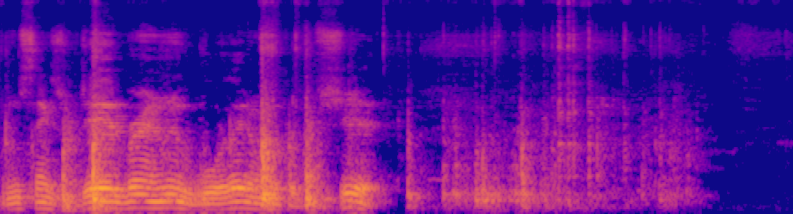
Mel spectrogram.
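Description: Cardboard scrapes and rustles as a box is slid open.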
